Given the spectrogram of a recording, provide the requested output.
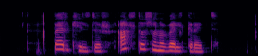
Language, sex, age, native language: Icelandic, female, 11, Icelandic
